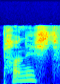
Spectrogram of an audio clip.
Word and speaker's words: punished: It does sound like a T, but that doesn't mean it's spelled that way. This is one of the spellings of the ed suffix. He was punished for disrupting the class.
